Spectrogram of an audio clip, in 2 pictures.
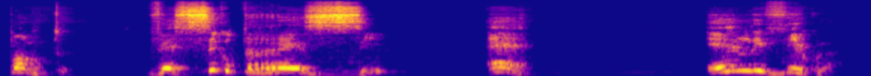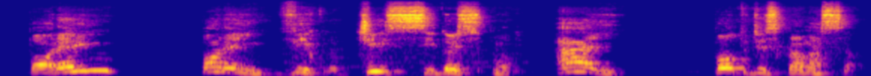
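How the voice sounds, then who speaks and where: A man's voice: sits high, sing-song, slow, pauses often, darkish tone. A male pastor teaching a Bible lesson who reads verses aloud, calls out each punctuation mark, and repeats phrases to explain them. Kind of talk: bible study sermon.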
